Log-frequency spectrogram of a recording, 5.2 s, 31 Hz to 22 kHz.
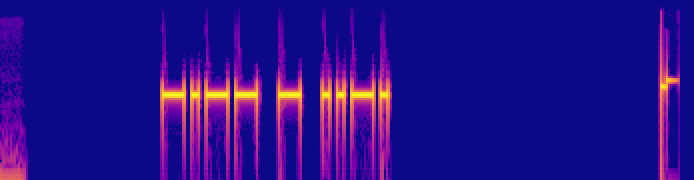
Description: Morse code, heard as a keyed tone, about 22 wpm, 700 Hz. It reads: YTF
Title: USA Call Sign Postfixes - 3 Letters 22wpm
